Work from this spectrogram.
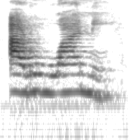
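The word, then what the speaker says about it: Aluwani: It has the LU. So I know some people struggle with the L sounds. So some people might make it sound like an R, but it's Aru, Ru, Ru, Ru.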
